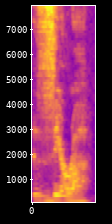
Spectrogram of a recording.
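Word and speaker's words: Xera: with it starts with it sounds like is it start with the Z but it really starts with an X see this is how you spell her name X e ra but you pronounce it Zira okay let's see what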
